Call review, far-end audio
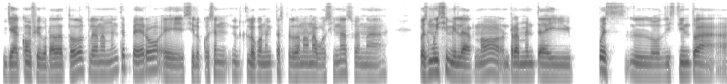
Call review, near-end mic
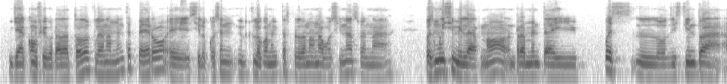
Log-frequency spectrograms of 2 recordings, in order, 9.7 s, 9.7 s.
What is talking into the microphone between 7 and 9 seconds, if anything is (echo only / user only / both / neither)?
echo only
